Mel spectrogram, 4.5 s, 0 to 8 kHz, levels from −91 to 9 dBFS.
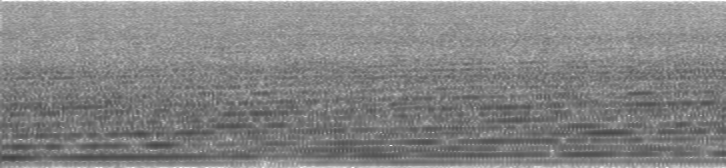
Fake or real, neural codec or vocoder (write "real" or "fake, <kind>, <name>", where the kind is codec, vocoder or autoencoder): real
